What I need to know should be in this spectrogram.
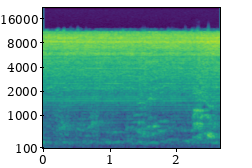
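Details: In-office RejuvaPen microneedling pigmentation procedure for unwanted coloration and scarring on a woman after 30–40 minutes of topical numbing: a continuous high buzzing motor whine with faint talk from the microneedling pen in operation.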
